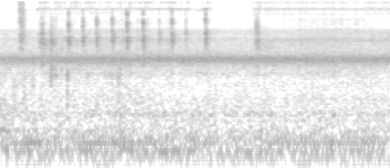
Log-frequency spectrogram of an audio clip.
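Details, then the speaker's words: Traxxas Bandit RC car steering servo after saltwater exposure, full sweep test: sharp ticks about four a second over a steady whine on the return sweep only, smooth the other way; possibly stripped or broken gear tooth, unconfirmed. "but yeah you can hear it ticking on the way back there's no ticking the other way forward"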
